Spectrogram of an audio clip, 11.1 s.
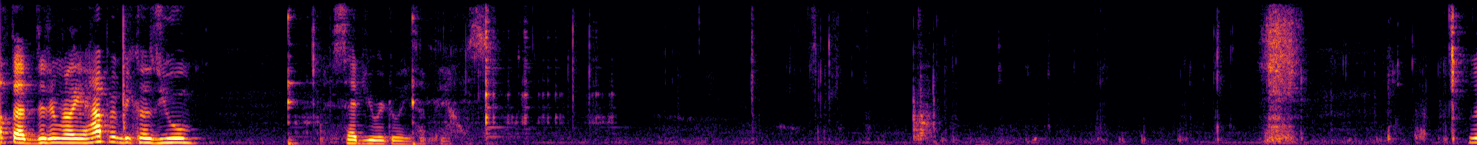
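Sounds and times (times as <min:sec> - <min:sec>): soft crunching chewing: 0:04.3 - 0:11.0.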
